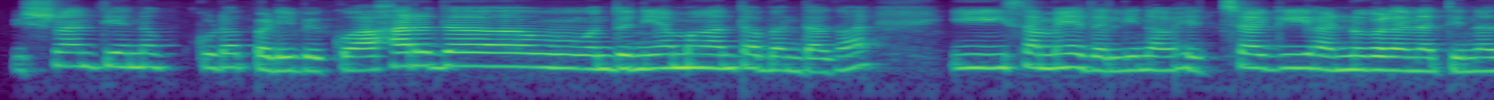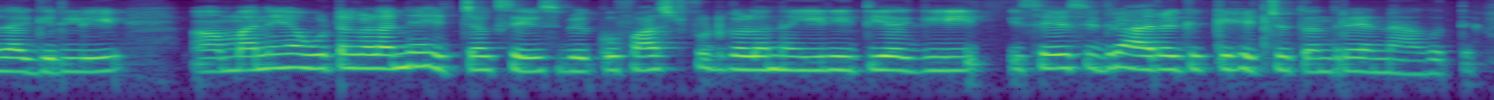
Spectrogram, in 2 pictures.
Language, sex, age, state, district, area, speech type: Kannada, female, 18-30, Karnataka, Chikkamagaluru, rural, spontaneous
